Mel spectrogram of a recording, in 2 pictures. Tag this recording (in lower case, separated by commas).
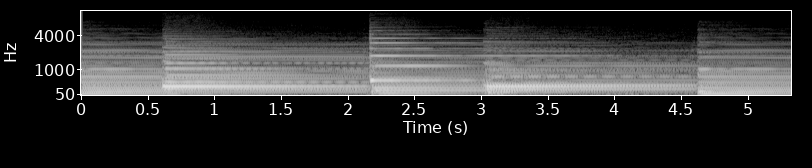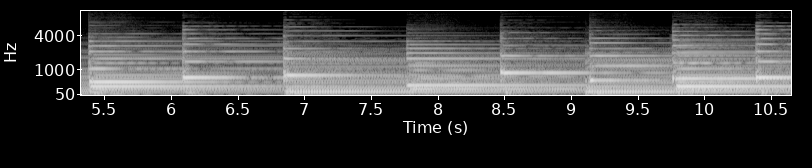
music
